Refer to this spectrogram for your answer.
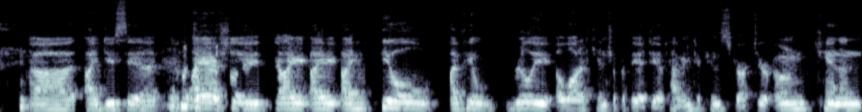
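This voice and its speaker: A woman with an unremarkable speaking voice talks at a moderate pace in a fairly low pitch, her intonation fairly even and hardly any pauses in her speech. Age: 30s. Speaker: bookstore assistant manager. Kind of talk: interview conversation. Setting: online video event.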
